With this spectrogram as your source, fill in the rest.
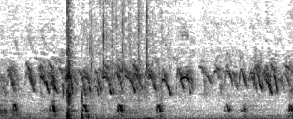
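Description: A rooster clucks and chirps repeatedly at low volume, with a brief flap of wings among the calls.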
